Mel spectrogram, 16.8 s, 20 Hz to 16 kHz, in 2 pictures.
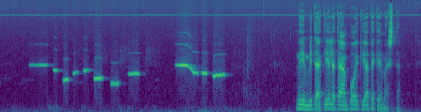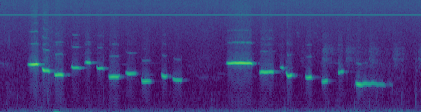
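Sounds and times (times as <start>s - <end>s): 
faint low hum: 0.0s - 16.8s
person whistling a tune: 0.6s - 2.9s, 3.5s - 4.6s, 9.0s - 12.2s, 12.9s - 16.3s
speech: 5.9s - 8.1s.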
